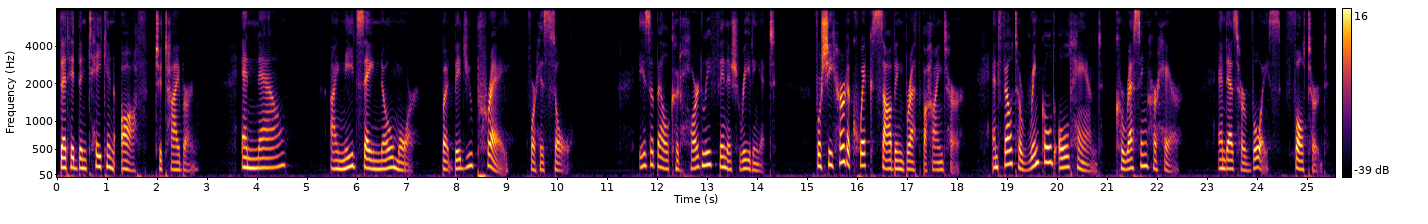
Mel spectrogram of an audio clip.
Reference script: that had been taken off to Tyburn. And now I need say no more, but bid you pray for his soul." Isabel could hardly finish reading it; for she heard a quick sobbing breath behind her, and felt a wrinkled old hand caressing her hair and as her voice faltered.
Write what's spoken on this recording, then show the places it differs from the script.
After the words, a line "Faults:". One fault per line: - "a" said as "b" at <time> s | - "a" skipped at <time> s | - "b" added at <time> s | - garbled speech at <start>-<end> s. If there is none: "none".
that had been taken off to Tyburn. And now I need say no more, but bid you pray for his soul." Isabel could hardly finish reading it; for she heard a quick sobbing breath behind her, and felt a wrinkled old hand caressing her hair and as her voice faltered.
Faults:
none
